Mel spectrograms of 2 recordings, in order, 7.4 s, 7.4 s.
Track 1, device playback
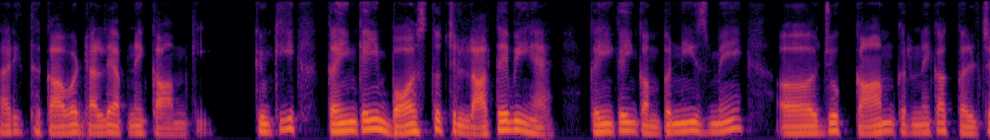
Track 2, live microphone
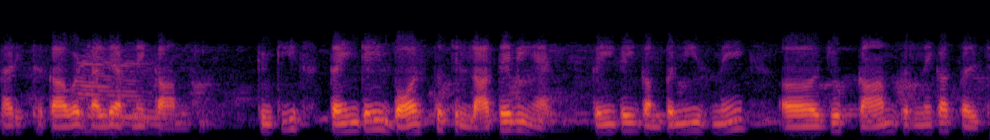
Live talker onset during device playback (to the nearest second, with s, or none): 1 s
